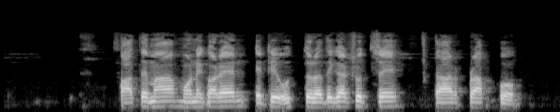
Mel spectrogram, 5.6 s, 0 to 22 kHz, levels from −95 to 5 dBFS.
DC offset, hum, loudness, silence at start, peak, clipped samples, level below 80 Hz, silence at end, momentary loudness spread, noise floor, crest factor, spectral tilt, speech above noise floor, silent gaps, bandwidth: under 0.1%; none; -18 LUFS; 1.2 s; -2 dBFS; under 0.1%; -66 dBFS; 0.45 s; 6 LU; -71 dBFS; 16 dB; -5 dB/octave; 54 dB; none; 7.6 kHz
